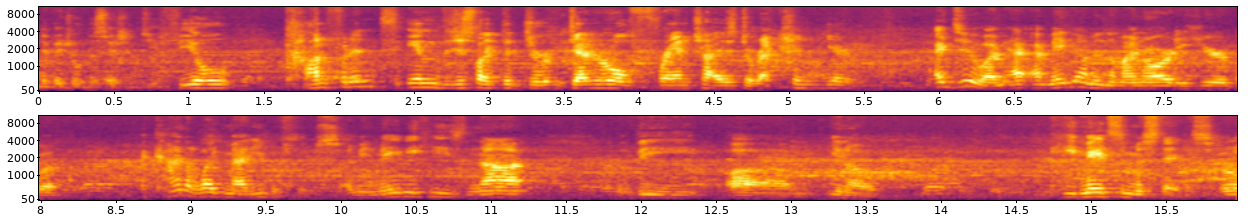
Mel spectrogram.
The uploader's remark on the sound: We had technical issues recording this episode on the road, and the audio quality is far below our usual standard.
